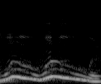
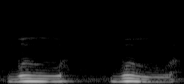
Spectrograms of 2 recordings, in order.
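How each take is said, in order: First: It sounds cheerful and lively. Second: It sounds strict and stern. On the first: The speaker calls it wrong. "really upbeat" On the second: The speaker calls it right. "I read it as a strict Victorian"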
